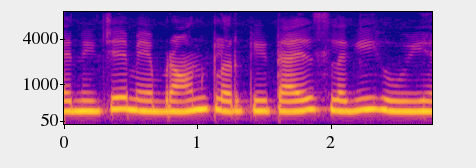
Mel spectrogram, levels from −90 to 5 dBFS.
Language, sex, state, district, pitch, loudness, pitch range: Hindi, female, Jharkhand, Garhwa, 245 Hz, -10 LUFS, 240-265 Hz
